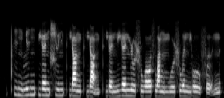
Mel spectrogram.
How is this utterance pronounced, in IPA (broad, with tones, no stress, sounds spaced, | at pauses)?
pʰ i˥˩ ŋ l i˥ ŋ p j ɛ˥ n ɕ y˥ n pʰ j ɑ˥˩ ŋ pʰ j ɑ̰˨˩ ŋ pʰ j ɛ˧˥ n j ɛ˥ n ɻ u˨ ʂ w ɔ˧˥ s w ɑ˧ ŋ m u˧˥ ʂ w ə˥˧ n j o˥˩ ʊ̯ f ə̰˨˩˦ n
